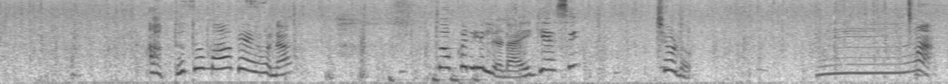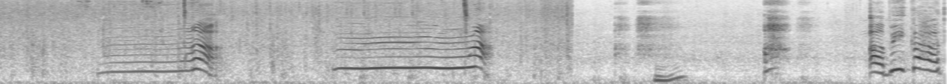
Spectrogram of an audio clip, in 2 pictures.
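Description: A young woman sings in long, drawn-out notes.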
